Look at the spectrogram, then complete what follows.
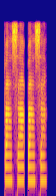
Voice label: Japanese, ideophones; Texture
